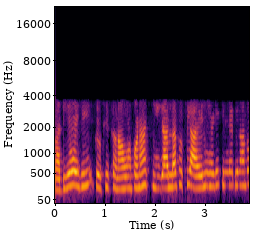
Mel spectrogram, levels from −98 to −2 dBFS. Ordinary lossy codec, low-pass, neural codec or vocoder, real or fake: AAC, 32 kbps; 3.6 kHz; codec, 16 kHz, 4 kbps, X-Codec, HuBERT features, trained on general audio; fake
